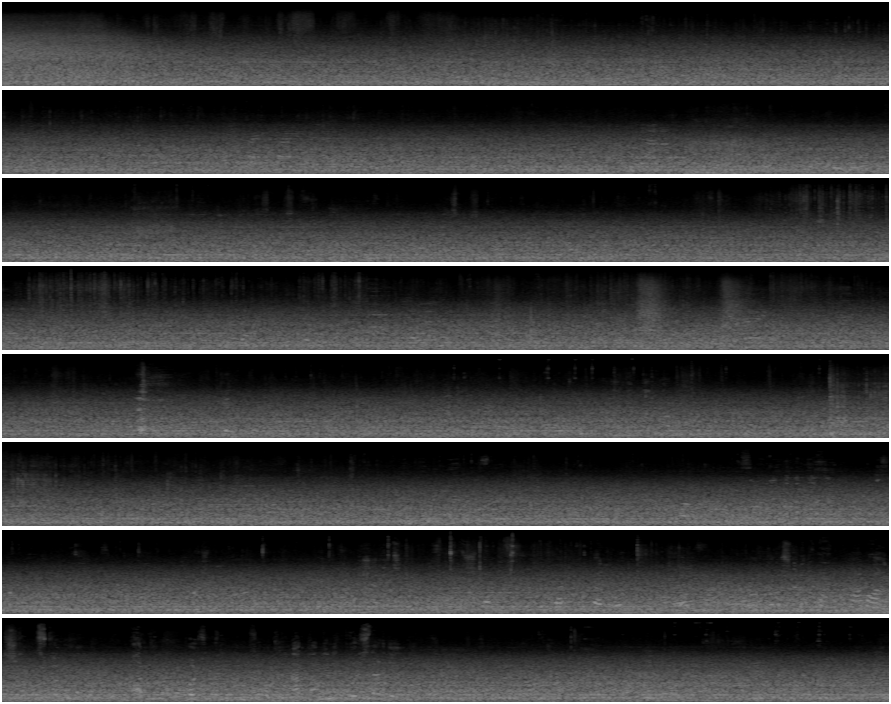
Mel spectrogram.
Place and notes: Frankfurt, S-Bahn, airport to main station - Without anouncements
On the ride back to the main station there are no anouncements of the stations made. I never experienced that. Perhaps there were not enough people entering and leaving the S-Bahn. Only the main station is anounced. Leaving to the main station, walking through the large hall that leads to the tracks, walking to the escelator...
